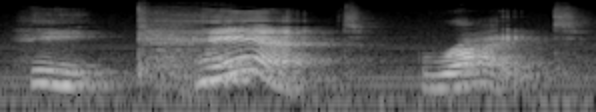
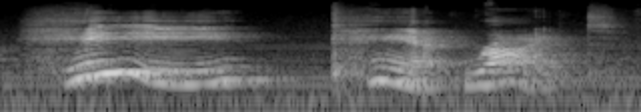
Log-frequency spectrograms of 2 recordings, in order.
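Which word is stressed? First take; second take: can't; He. First: The stress is on "can't". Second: The stress is on "he".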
